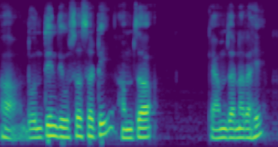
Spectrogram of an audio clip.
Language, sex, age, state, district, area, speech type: Marathi, male, 45-60, Maharashtra, Palghar, rural, spontaneous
